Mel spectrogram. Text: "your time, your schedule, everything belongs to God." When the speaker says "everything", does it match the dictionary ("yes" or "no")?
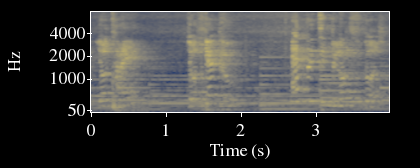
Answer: no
